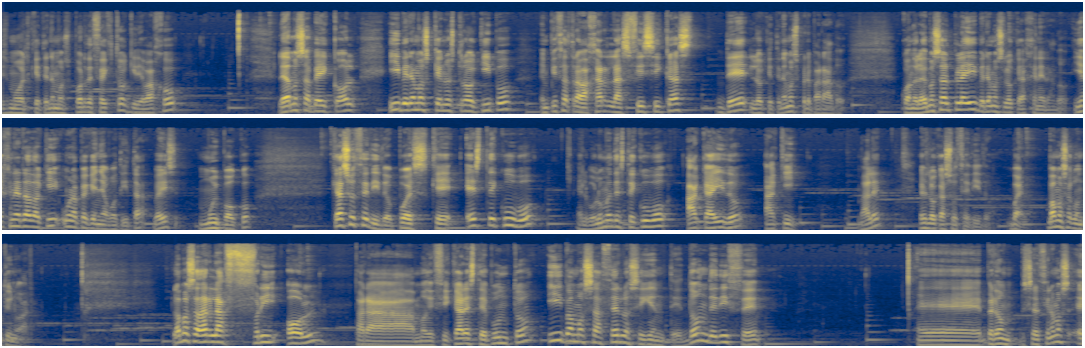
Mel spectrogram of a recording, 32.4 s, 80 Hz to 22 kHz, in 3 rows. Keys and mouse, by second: 8.2 click, 10.0 click, 14.0 click, 21.0 click, 24.6 click.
